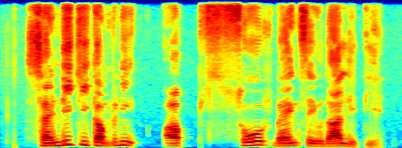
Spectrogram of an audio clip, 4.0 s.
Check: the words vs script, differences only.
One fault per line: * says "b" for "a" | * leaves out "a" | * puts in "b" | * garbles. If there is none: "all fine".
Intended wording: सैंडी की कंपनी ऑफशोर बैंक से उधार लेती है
all fine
